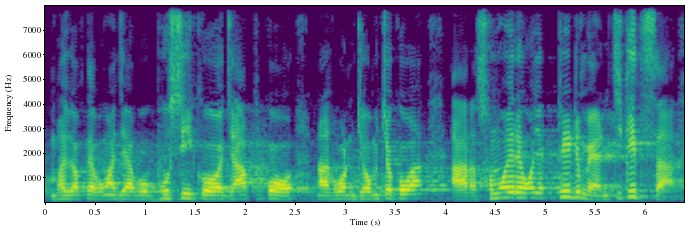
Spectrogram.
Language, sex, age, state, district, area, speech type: Santali, male, 30-45, West Bengal, Jhargram, rural, spontaneous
